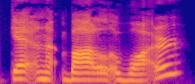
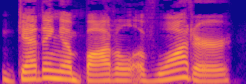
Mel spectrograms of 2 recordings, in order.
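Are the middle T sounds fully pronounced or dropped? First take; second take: dropped; pronounced. First: The middle T sounds are dropped to a catch in the throat. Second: The middle T sounds are fully pronounced. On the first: "a hallmark of British Cockney speech is dropping T's in the middle of words" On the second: "Instead of getting a bottle of water"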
